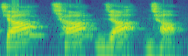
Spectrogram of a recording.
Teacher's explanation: तो चार हमारे स्पर्श संघर्षी व्यंजन है।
